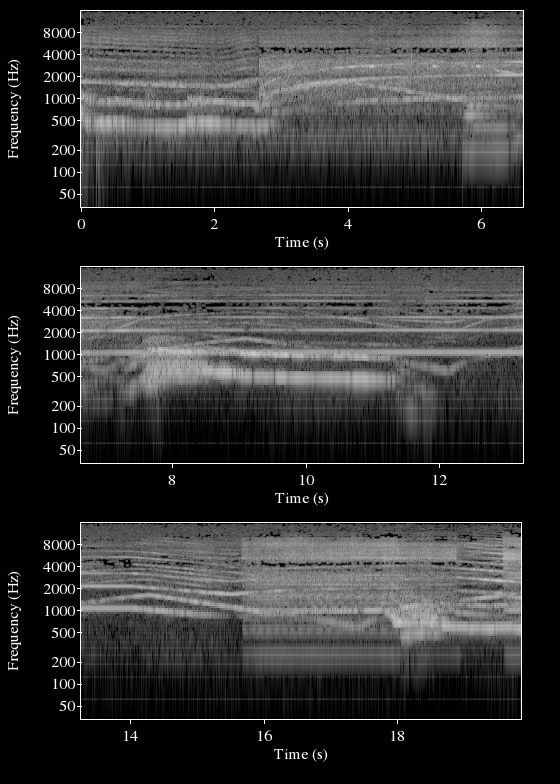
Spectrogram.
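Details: A dog that had shown no interest for six years now howls at passing fire truck sirens; long wavering howls slide up and down over steady wailing siren tones, with several sirens sweeping and overlapping throughout.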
